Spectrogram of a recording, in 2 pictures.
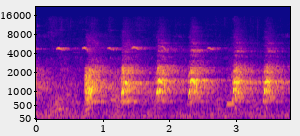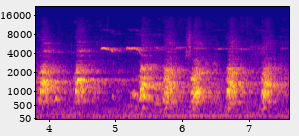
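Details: Gold, a female dog in protection training facing a new decoy, barks steadily, about two sharp, full barks a second in a regular series, with a faint high whistle-like tone in the background.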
